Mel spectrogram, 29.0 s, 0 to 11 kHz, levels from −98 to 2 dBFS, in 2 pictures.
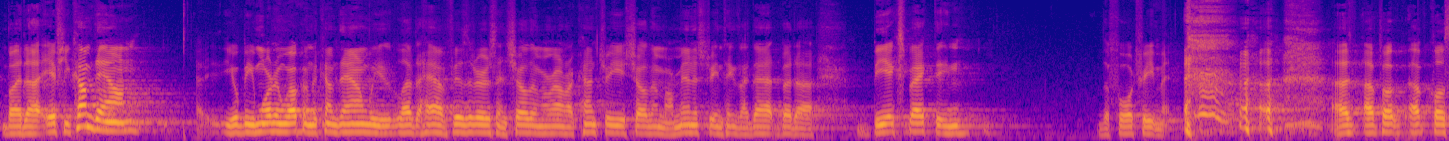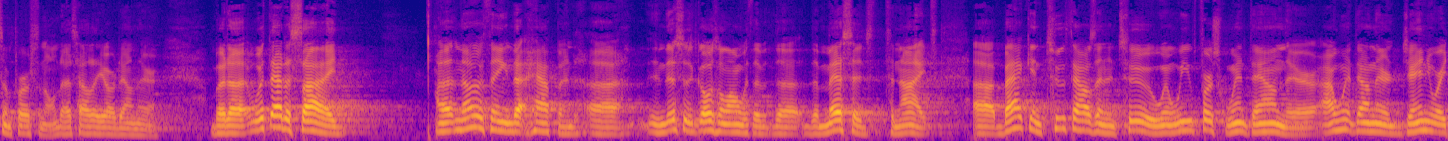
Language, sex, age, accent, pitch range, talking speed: English, male, 60-79, American, 125-150 Hz, 185 wpm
